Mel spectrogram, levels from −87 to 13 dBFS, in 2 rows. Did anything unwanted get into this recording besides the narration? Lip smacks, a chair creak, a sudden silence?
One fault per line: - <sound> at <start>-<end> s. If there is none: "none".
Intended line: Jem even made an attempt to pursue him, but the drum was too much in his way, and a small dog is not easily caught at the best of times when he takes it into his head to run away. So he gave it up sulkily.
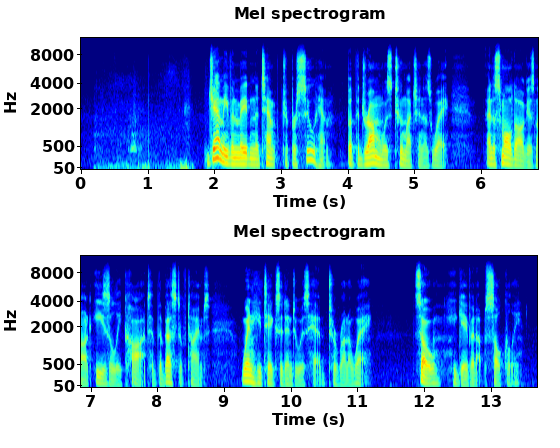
- bark at 0.2-1.7 s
